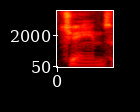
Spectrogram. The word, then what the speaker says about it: Jame: He pronounces his first name like James without the S, Jame. He insists on it.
